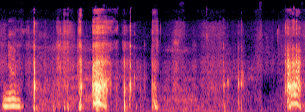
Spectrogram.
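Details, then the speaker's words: A newborn baby girl with hiccups while trying to be happy: soft coos and fussing broken up by short, sharp catches in the breath. "no you don't like the hiccups on Mama you're trying to be happy but man how do I do that with the hiccups how do I do that h it's hard"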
